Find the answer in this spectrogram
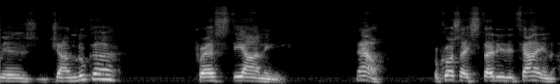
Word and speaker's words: Gianluca Prestiani: And his first name is Gianluca Prestiani. Now, because I studied Italian, I pronounced that properly just then.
